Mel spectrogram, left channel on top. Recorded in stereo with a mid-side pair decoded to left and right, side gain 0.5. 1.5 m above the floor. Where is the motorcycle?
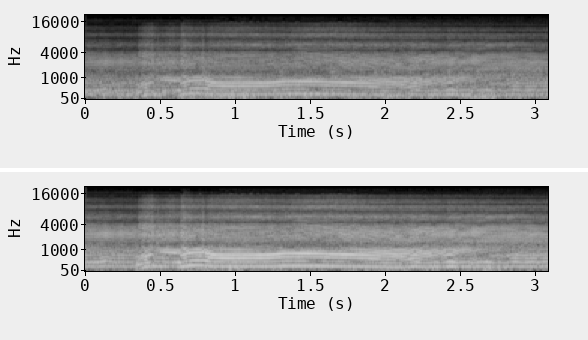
40° right; by 3.1 s 35° right.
